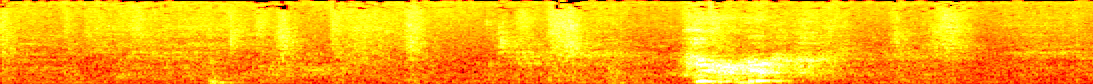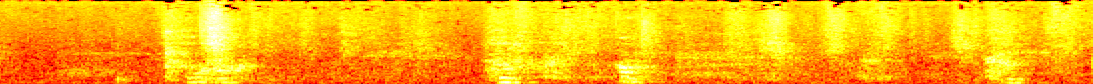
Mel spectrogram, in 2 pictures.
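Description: Feet thud and shuffle on a mat.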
